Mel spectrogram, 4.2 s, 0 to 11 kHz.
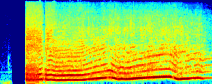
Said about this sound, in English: The car, modified by Taiwanese enthusiast Liao Zixian, finished a 400-meter sprint in just 8.72 seconds in the central city of Taichung on Wednesday.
